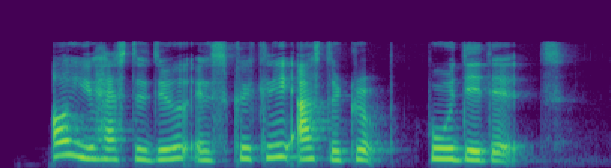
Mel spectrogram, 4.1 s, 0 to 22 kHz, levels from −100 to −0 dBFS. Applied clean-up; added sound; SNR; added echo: neural mask model DeepFilterNet 3.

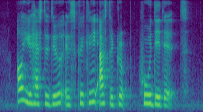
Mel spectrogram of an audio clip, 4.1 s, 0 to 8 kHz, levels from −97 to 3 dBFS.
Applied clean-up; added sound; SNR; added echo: none; none; none; none.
